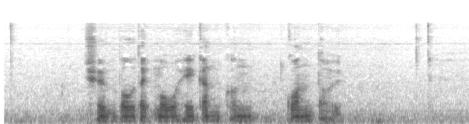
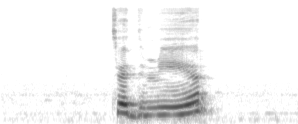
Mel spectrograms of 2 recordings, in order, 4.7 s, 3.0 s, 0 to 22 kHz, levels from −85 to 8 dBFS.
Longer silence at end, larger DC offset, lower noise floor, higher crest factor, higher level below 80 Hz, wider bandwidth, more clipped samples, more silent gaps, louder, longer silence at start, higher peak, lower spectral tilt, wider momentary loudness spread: second, 0.05 s vs 0.95 s; neither; second, -47 dBFS vs -73 dBFS; about the same, 22 dB vs 20 dB; first, -42 dBFS vs -76 dBFS; second, 11.5 kHz vs 17.5 kHz; neither; neither; about the same, -27 LUFS vs -26 LUFS; second, 0.05 s vs 1.1 s; first, -6 dBFS vs -10 dBFS; about the same, -6.5 dB/octave vs -5.5 dB/octave; first, 23 LU vs 10 LU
